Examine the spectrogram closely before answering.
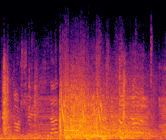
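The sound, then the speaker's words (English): A stick grenade blows up inside a ship's large funnel and erupts into a fireball, with a sudden loud blast after a short quieter lead-in, then a sustained roar that slowly fades. “One frogman then throws a stick grenade into a large funnel. The men run as a fireball erupts.”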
